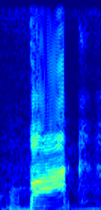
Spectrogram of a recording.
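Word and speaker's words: Bock: His name is Joe Bach.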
